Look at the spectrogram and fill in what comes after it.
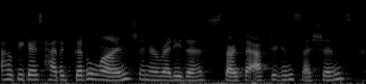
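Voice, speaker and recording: At a fairly quick pace, a woman talks with a fairly high pitch and ordinary pitch variation. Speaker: education consultant presenting to parents. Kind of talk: presentation to an audience. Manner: fast.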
